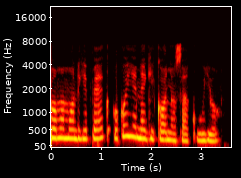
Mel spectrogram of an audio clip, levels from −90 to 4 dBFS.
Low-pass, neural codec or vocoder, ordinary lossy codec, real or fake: 7.2 kHz; vocoder, 22.05 kHz, 80 mel bands, WaveNeXt; none; fake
